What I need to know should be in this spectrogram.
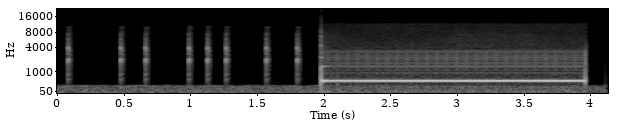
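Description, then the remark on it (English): About eight quick, sharp clicks like keypad presses as someone phones a hotel manager, then a loud, steady electronic phone tone that holds for two seconds before cutting off. No one speaks. “Okay, I keep calling him and there's nothing.”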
